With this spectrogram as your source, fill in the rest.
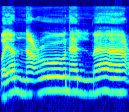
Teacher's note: واو ساکن سے پہلے پیش ہے تو تھوڑا سا کھینچ کر پڑھیں گے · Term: حرف مدہ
